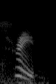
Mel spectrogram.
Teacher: Start with a s then you have a voiceless stop which is t.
